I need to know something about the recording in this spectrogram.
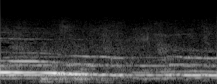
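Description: Children singing a song together, holding one long note that steps down slightly in pitch about half a second in.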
